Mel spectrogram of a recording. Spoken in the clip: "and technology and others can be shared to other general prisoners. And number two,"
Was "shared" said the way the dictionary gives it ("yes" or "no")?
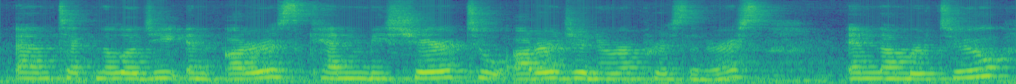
yes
